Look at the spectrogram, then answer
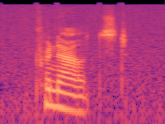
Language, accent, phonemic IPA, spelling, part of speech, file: English, US, /pɹəˈnaʊnst/, pronounced, adjective / verb, En-us-pronounced.ogg
- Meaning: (adjective) 1. Uttered, articulated 2. Strongly marked; assertive; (verb) simple past and past participle of pronounce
